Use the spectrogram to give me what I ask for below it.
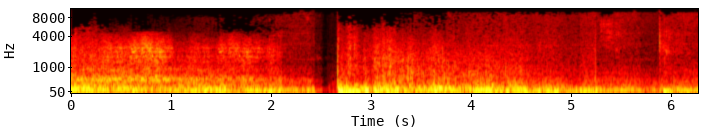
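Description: Artillery cannons fire in a war setting: a loud, continuous booming rumble that cuts out briefly midway, then bursts back in and rolls on.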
